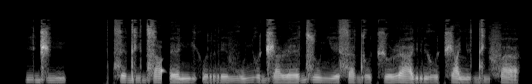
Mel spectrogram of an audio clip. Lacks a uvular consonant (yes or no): yes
